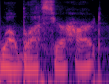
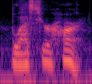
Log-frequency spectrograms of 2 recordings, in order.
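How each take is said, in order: First: It is said in a mocking, insulting tone. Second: It is said in a warm, sincere tone.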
